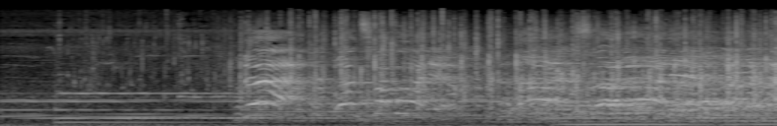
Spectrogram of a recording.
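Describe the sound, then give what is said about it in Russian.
A film scene of a bar full of police officers congratulating Jack: soft sustained music tones give way to loud crowd cheering and clapping mixed with many voices. “Бар с полицейскими поздравляет Джека.”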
